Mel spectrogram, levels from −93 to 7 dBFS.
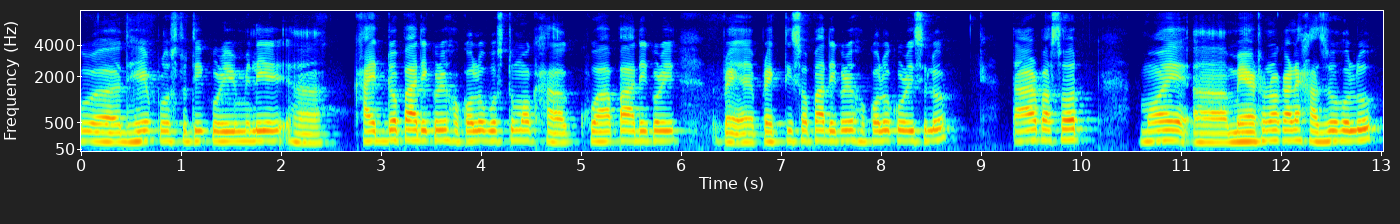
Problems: background sounds at intervals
